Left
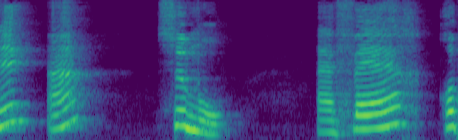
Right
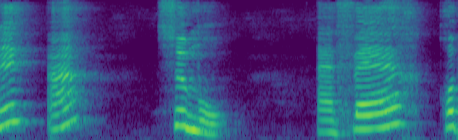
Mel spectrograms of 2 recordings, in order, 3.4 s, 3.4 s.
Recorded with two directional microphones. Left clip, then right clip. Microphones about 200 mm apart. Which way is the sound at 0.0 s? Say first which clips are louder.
Right 2 dB; 35° left (ahead or behind).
